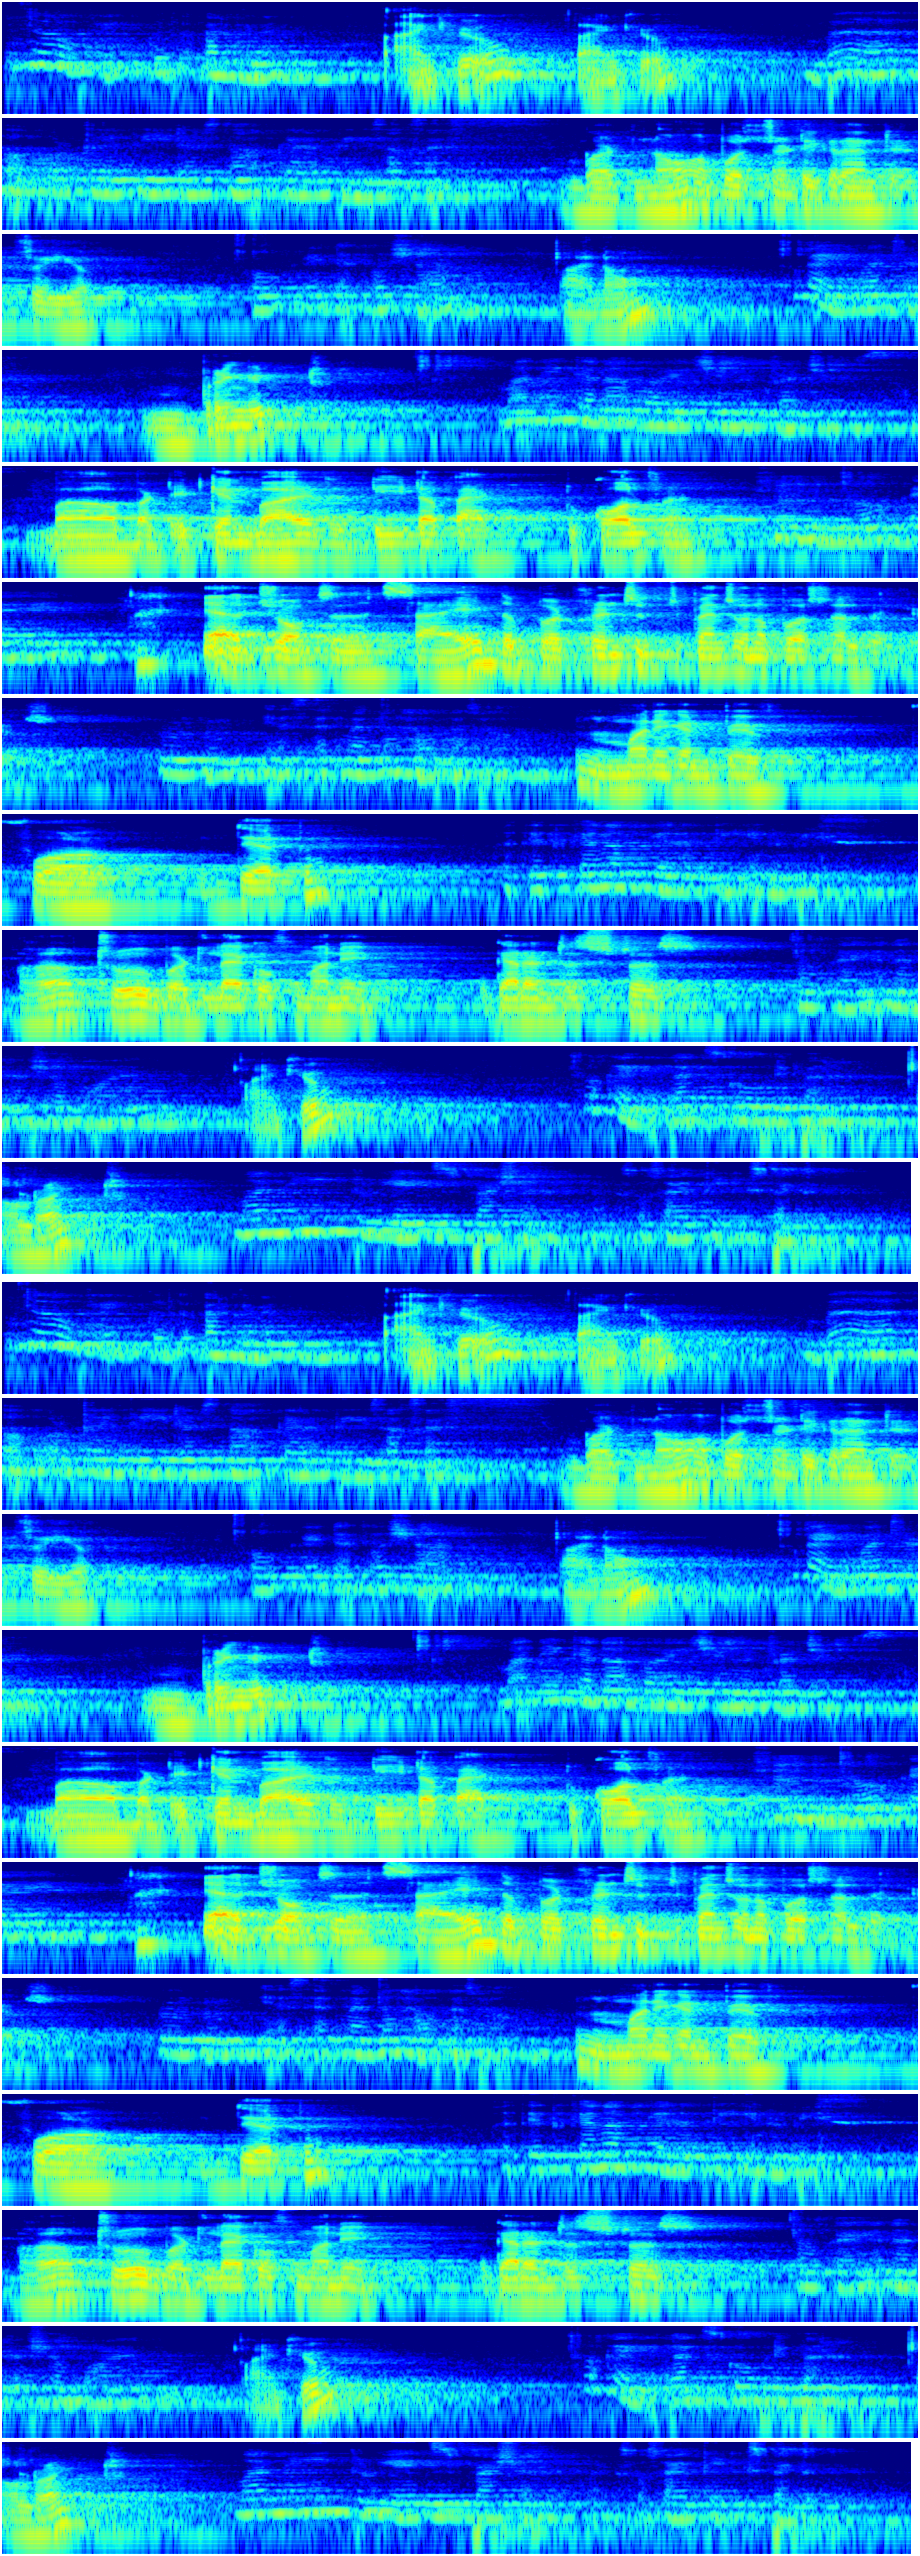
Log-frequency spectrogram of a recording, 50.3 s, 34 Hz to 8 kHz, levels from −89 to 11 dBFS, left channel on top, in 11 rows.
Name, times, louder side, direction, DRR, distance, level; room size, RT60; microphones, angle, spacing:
voice 1, 0.0-1.4 4.0-7.2 10.4-11.4 13.1-13.9 16.2-18.2 22.1-23.2 28.2-30.0 34.5-36.3 40.6-42.1 44.1-45.5 46.6-49.8, left 1 dB, 75° right, -1 dB, 7.6 m, -44 dB
voice 2, 1.9-3.4 7.4-9.6 11.9-12.4 14.4-15.4 18.4-21.8 23.6-27.7 30.3-31.4 32.0-32.7 33.0-33.7 36.7-38.5 39.0-40.2 42.4-43.0 45.8-46.4, left 1 dB, 5° left, 8 dB, 0.7 m, -29 dB
23.5 x 23.5 x 9.7 m, 2.4 s
head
